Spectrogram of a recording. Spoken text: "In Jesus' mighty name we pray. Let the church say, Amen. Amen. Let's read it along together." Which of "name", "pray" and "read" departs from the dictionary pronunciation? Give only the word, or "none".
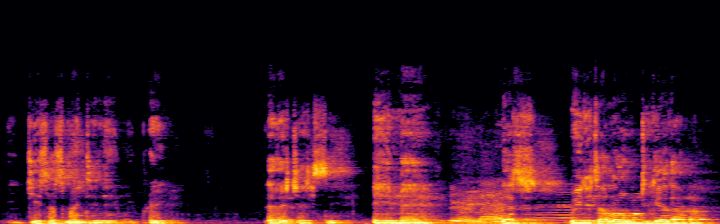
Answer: none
